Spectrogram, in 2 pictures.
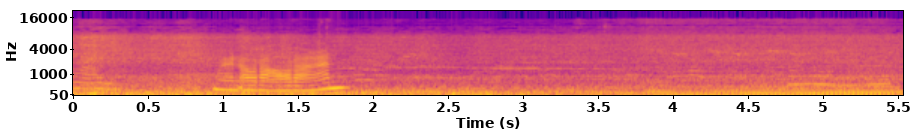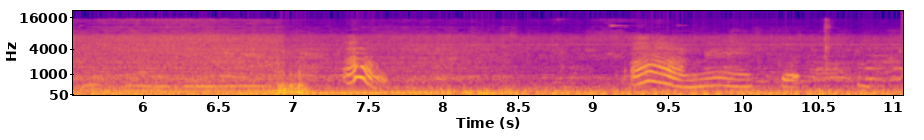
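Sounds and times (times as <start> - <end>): vehicle engine passing: 0.0 - 11.0.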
